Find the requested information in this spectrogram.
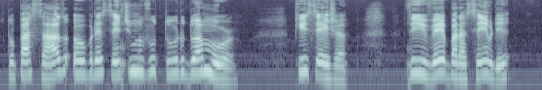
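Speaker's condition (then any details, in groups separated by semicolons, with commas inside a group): Down syndrome; present since birth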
